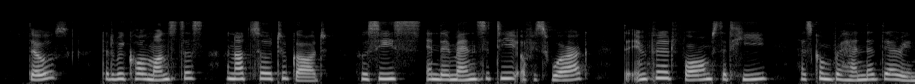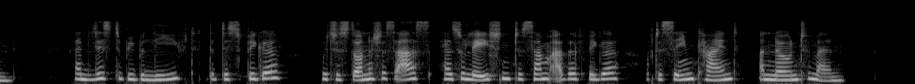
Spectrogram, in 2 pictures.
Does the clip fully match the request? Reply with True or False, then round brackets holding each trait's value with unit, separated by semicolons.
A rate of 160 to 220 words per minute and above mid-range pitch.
True (165 wpm; 240 Hz)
